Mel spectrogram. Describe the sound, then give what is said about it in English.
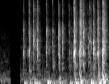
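Rapid, uneven clacking of computer keyboard keys close to the microphone, a dense flurry of keystrokes after a brief pause, with no voices. “Jesus Christ, are you molesting that fucking keyboard? It's just so close to the mic.”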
